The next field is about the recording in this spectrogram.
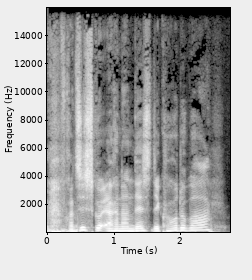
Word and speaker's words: Francisco Hernández de Córdoba: 1517 äh, kam ein Francisco, oh, das wird unangenehm, Francisco Hernández de Córdoba, wenn ich das richtig ausgesprochen das habe.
